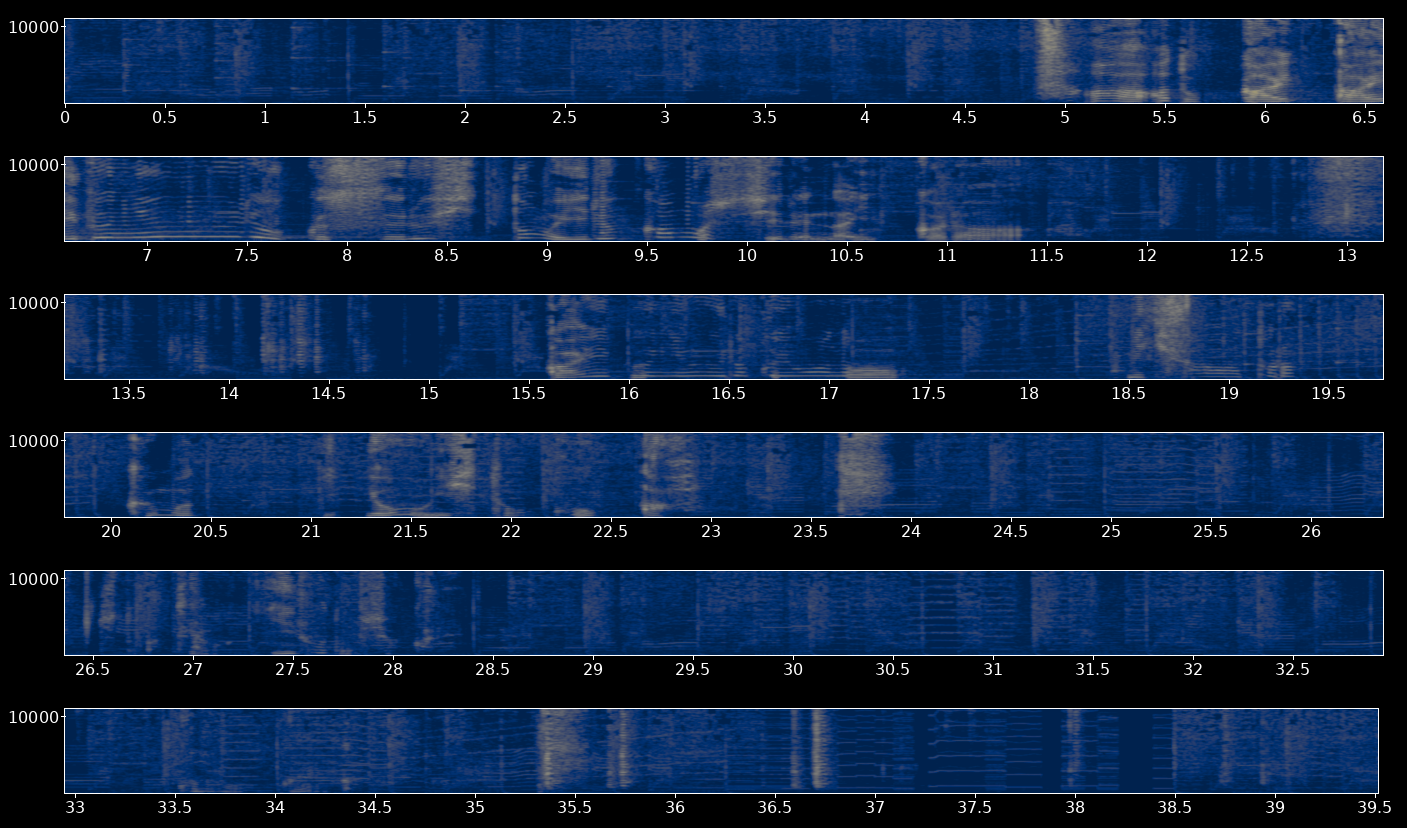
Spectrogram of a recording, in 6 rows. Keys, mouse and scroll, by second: 0.4 click, 0.8 click, 1.1 click, 1.7 click, 2.5 click, 2.9 click, 3.5 click, 4.0 click, 8.2 Left, 8.2 right click, 11.5 click, 12.3 click, 16.3 middle click, 16.3 scroll up 2, 17.7 click, 22.1 click, 22.6-25.4 drag, 26.2 click, 27.8-32.9 drag, 33.9 click, 36.6 Return, 37.3 click, 37.4 middle click, 38.8 Escape, 39.3 middle click.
